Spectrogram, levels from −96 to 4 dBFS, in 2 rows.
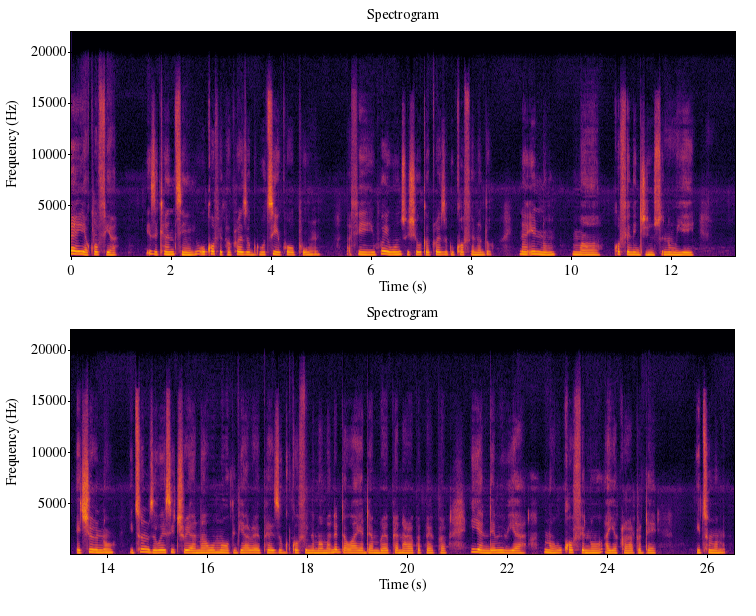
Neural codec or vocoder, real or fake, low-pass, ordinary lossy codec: autoencoder, 48 kHz, 128 numbers a frame, DAC-VAE, trained on Japanese speech; fake; 19.8 kHz; none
